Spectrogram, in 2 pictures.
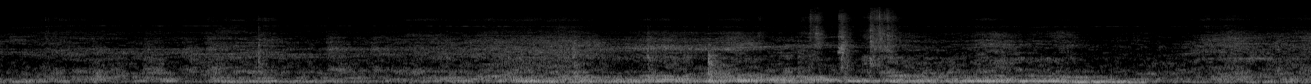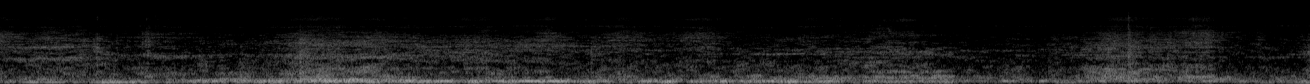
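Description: Background music with a low, steady bass line. A couple of short clicks come about eight seconds in.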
